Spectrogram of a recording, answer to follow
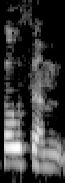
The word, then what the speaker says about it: Botham: a big little name it said both them when I looked up the pronunciation I feel like as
